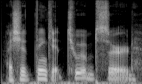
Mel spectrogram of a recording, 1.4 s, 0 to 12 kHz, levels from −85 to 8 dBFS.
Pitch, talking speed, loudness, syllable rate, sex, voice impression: 135 Hz, 250 wpm, -18 LUFS, 5.3 syllables/s, male, masculine, adult-like, tensed, slightly powerful, bright, clear, cool, intellectual, refreshing, calm, friendly, wild, lively, kind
